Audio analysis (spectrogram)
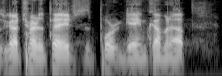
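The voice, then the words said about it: Impression of Jeff Brohm. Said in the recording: “Good Jeff impersonation.”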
